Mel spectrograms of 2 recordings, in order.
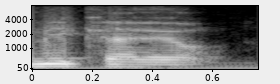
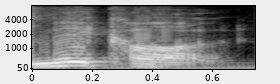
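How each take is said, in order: First: The last syllable sounds like 'el'. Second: The last syllable sounds like 'al'. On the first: This is the modern Hebrew form. The speaker calls it wrong. "not really Michael" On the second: This is the ancient Hebrew form. The speaker calls it right. "It is Michael"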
